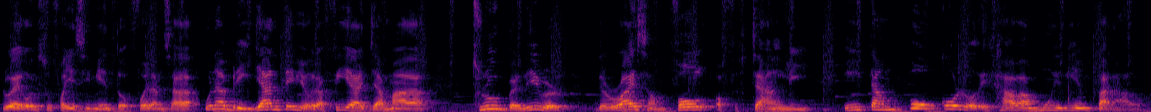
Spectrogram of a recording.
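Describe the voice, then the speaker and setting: A Peruvian man hosts a radio podcast, telling a story theatrically into a studio microphone, addressing the listener directly and swinging his pitch for emphasis. His voice is sing-song, warm and a little slow, in an echoey room with faint music behind.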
